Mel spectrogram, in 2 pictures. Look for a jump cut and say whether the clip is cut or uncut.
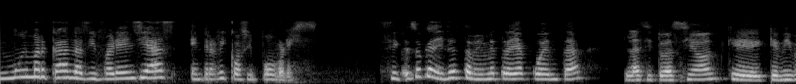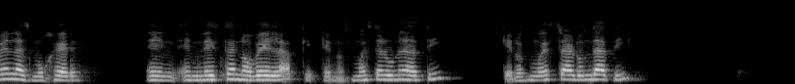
cut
